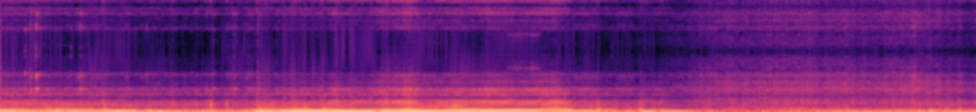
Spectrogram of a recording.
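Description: Race car engine heard from inside the caged cabin, revving hard under acceleration with a gear change about two and a half seconds in, climbing in pitch again, then easing off around six seconds in and running quieter and lower toward the end.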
